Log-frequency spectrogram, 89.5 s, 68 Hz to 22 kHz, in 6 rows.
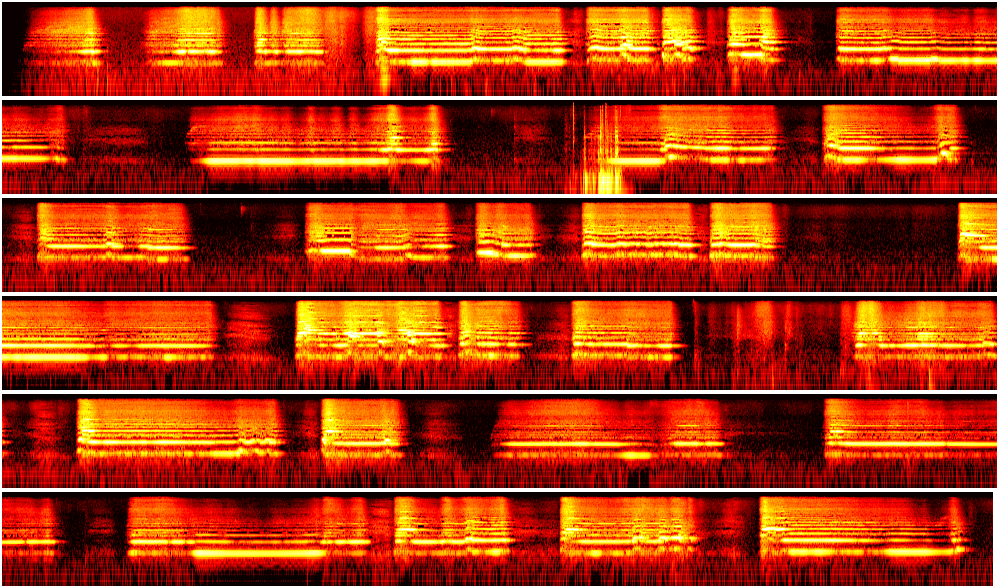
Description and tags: Japan Asian Flute Friend-Improv Small Room
My friend performing some beautiful sounds with an Asian (I believe) flute, have to ask her which flute exactly. You'll hear wind noise, tones and overblowing.
Recorded with Zoom H2n MS-Stereo.
east, ritual, instrument, improvisation, harmonics, buddhist, Japan, meditation, improvised, jam, Asian, flute, ritualistic, Japanese, eastern, ancient, ethno, traditional, extended-technique, spiritual, overtones, music, folklore, woodwind, improv, zen, asia, bamboo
